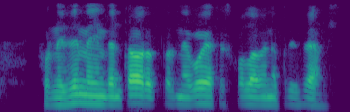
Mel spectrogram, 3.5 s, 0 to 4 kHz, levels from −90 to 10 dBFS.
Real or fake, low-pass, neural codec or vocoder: real; 3.6 kHz; none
